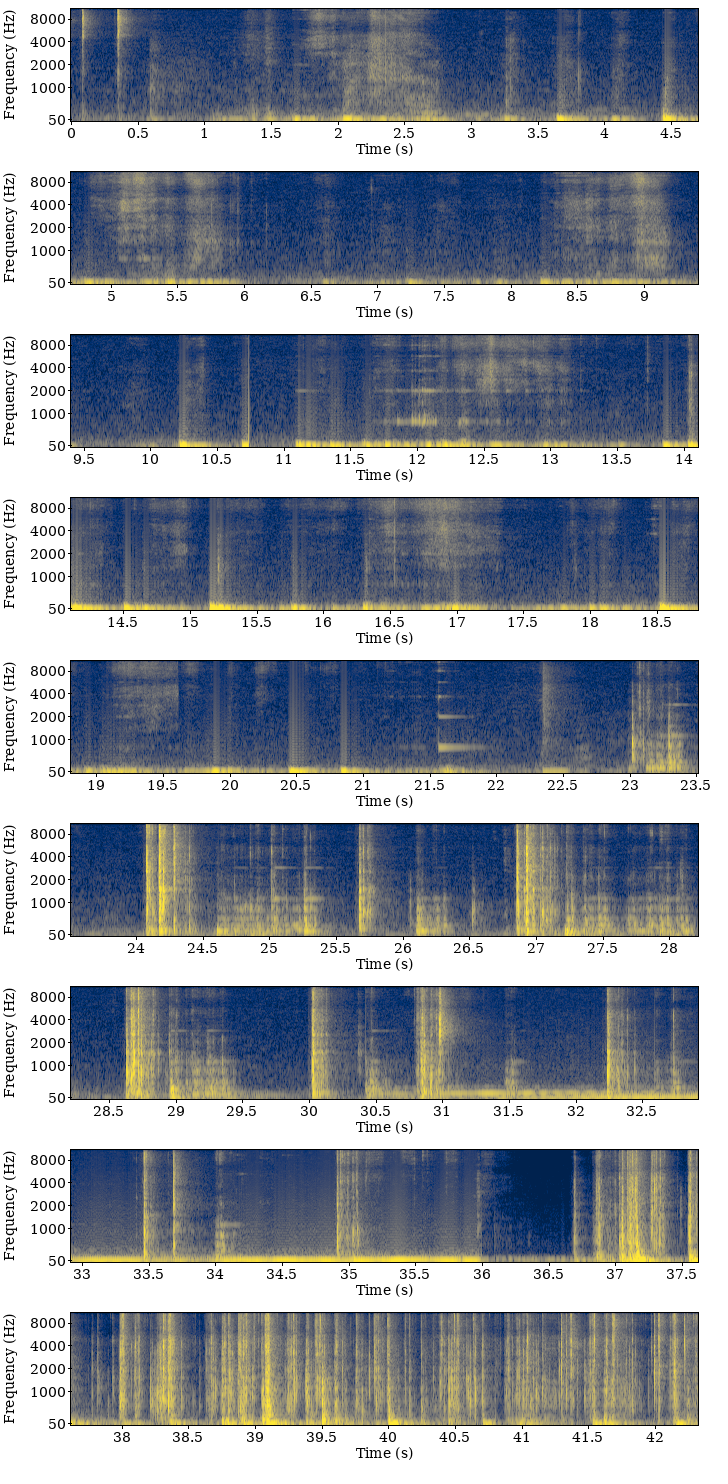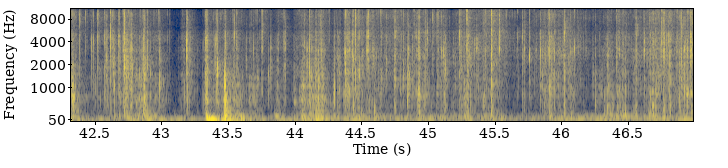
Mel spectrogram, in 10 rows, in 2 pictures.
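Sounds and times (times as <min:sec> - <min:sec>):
soft low thuds: 0:01.5 - 0:05.1, 0:10.0 - 0:12.5, 0:13.3 - 0:21.8
low hum: 0:30.4 - 0:36.7.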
